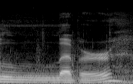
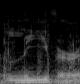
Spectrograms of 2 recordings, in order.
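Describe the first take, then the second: First: The word is said the non-British way. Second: The word is said the British way.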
